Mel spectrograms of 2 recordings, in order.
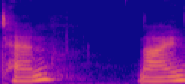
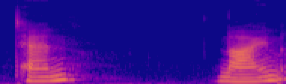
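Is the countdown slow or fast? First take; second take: fast; slow. First: The countdown is said quickly. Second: The countdown is said slowly.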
